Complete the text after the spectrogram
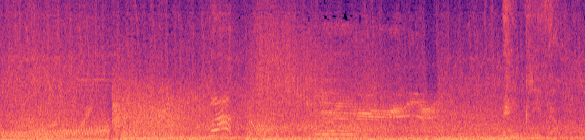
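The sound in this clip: A cartoon blast of lava saliva fired from a character's mouth weapon in a Dragon Ball Super fight, a sudden explosive burst with a rumbling roar, heard under loud shouting voices.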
